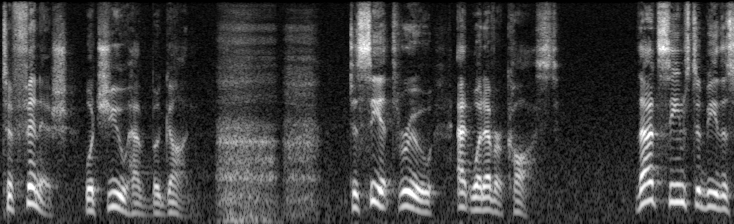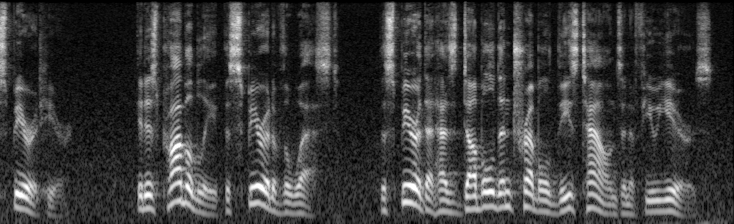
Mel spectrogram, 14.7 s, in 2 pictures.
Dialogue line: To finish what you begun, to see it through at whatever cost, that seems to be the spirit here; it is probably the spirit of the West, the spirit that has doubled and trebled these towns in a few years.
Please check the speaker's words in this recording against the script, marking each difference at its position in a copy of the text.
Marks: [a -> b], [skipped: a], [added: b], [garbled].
To finish what you [added: have] begun, to see it through at whatever cost, that seems to be the spirit here; it is probably the spirit of the West, the spirit that has doubled and trebled these towns in a few years.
